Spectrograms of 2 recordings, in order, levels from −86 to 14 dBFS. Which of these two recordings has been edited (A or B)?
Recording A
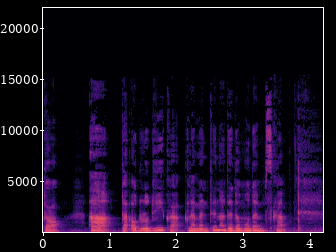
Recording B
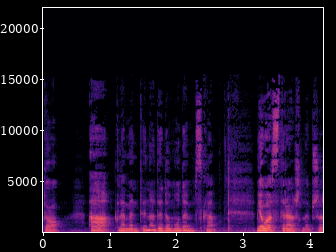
B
